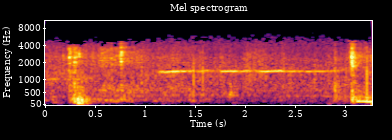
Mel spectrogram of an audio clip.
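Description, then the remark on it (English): A thin, steady whistle from an unseen whistler aboard a ship holds one eerie note for a couple of seconds, fairly faint beneath a dull, rumbling background broken by a few soft thumps. “I gotta pull myself together and follow that whistle.”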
